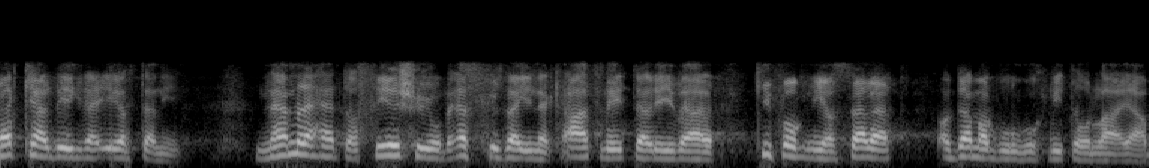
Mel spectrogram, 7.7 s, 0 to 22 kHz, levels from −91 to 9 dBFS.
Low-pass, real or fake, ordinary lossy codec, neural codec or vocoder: 5.4 kHz; fake; Opus, 32 kbps; codec, 24 kHz, 3 kbps, HILCodec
